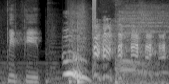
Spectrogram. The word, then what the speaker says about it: Petite: Yung gusto ko, pitit. Yun talaga gusto ko. Hindi ka na nabasa ng petit lang yun. Pitit sa Tagalog yun. Bakit naging petit? Pitit yun. Yun talaga ang basa.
